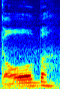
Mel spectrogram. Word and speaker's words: Golub: In between is like Amityville Death Toilet, which has Isaac Golub, I think is how his last name's pronounced, as a different character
